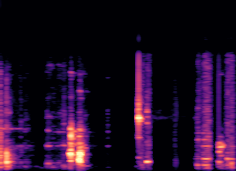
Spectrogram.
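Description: Three short clicks, evenly spaced about three-quarters of a second apart.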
